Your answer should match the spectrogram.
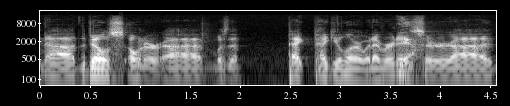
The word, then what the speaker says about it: Pegula: Jed York, the Niners, and then the Bills owner was the Pegula or whatever it is, or Pegula or whatever it's pronounced. Whatever it is. Pegula, thank you.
